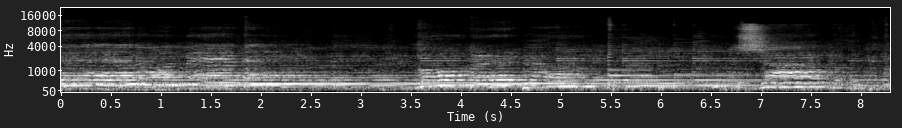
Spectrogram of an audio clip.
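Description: Live acoustic duo: two acoustic guitars with singing, the voice holding long notes. A short hiss sounds about seven seconds in.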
